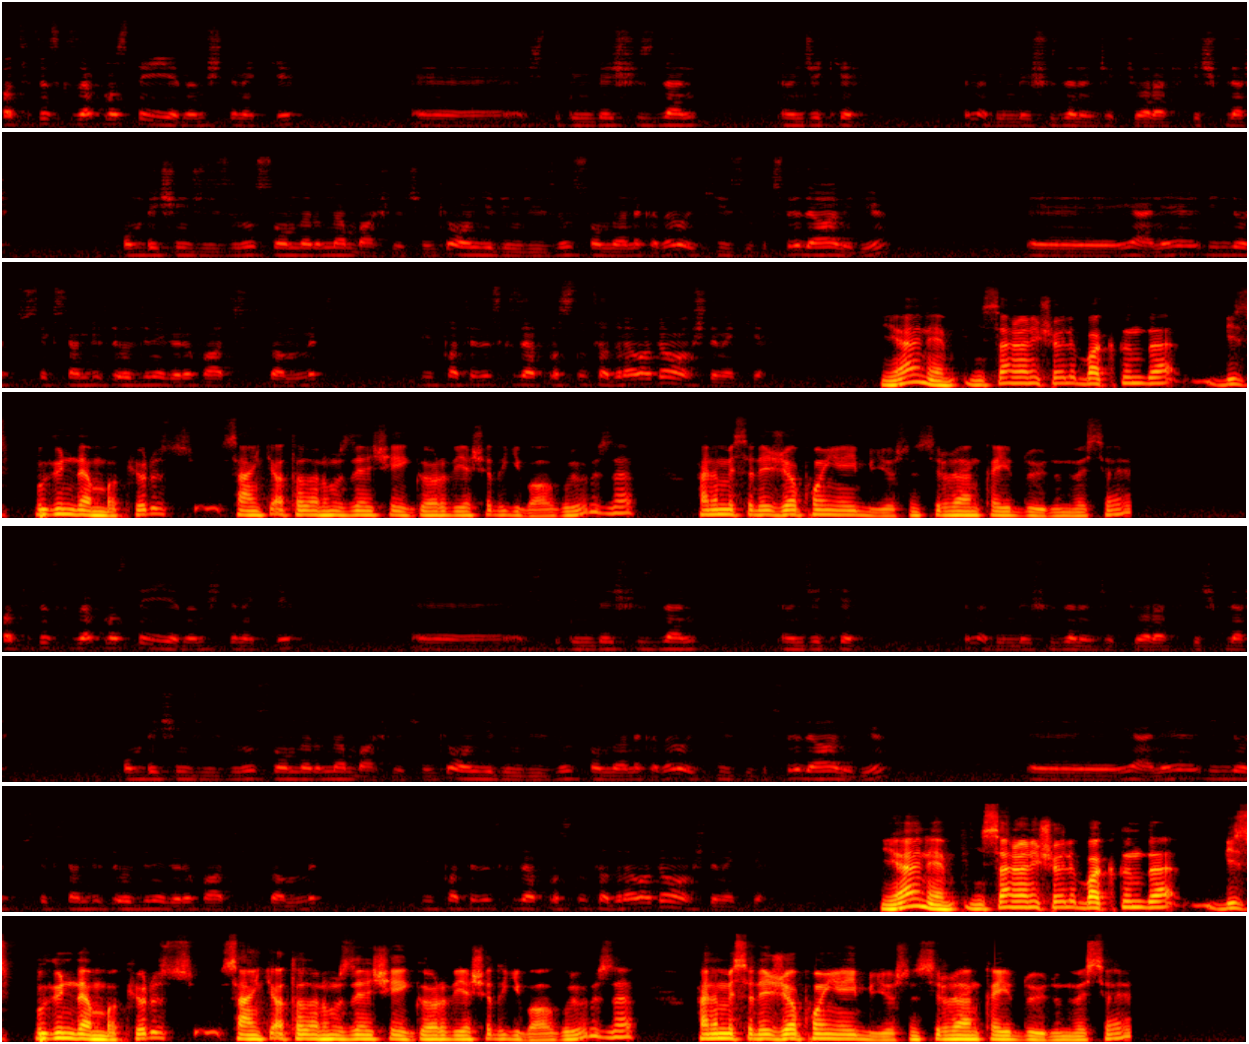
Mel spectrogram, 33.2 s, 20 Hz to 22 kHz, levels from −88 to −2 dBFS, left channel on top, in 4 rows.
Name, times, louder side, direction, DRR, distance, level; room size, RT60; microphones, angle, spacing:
voice 1, 0.0-2.0 2.7-4.7 5.2-5.8 6.4-8.3 9.1-14.3 15.1-18.8 19.4-21.7, left 2 dB, 65° left, 6.2 m, -57 dB
voice 2, 22.5-29.1 29.5-32.4, right 5 dB, 65° right, 0.4 m, -33 dB
head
